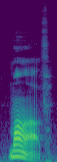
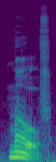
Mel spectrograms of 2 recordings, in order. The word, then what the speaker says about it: mauve: as library number fifteen mauve this is often mispronounced as move number sixteen meme this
